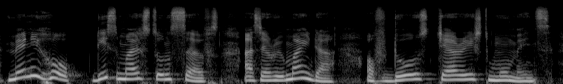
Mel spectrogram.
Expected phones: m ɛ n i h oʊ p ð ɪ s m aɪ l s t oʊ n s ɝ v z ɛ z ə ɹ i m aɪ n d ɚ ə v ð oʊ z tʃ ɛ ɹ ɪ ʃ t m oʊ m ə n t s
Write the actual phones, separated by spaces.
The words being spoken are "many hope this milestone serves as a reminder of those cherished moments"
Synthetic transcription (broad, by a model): m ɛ n i h oʊ p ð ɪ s m aɪ l s t oʊ n s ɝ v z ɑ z ə ɹ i m aɪ n d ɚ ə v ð oʊ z tʃ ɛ ɹ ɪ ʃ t m oʊ m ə n t s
